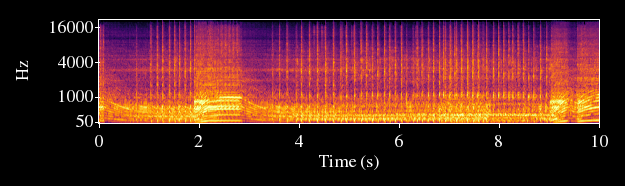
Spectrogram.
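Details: Old Echo two-stroke blower after repair and reassembly, started with a little choke: crisp buzz revving up and dropping back cleanly with steady idle between; runs healthy.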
